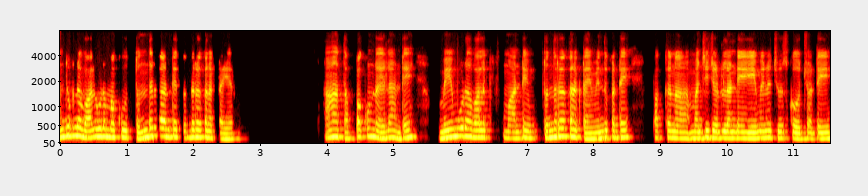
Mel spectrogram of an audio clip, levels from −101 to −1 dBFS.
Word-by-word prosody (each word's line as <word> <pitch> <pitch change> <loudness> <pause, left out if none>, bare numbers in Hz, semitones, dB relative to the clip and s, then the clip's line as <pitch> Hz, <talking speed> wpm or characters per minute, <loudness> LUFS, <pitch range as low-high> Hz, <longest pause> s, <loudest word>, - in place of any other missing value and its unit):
అందుకనే 220 +2 +3
వాళ్ళు 180 +4 +1
గూడా, 205 -1 +4
మాకు 190 0 -1 0.2
తొందరగా 210 +6 +2
అంటే 200 0 0
తొందరగ 190 +2 +1
కనెక్టయ్యారు. 145 -4 -3 1.4
ఆ! - - +2 0.2
తప్పకుండా. 200 +5 -1
ఎలా 185 +3 -1
అంటే, 165 +3 -1 0.5
మేము 195 +4 +4
గూడా 215 -1 +2
వాళ్ళకి 185 0 -1 0.2
మా 170 - -4
అంటే, 175 +3 -2 0.3
తొందరగా 195 +4 +3
కనెక్టయ్యాం. 160 -7 +1
ఎందుకంటే, 180 +1 -1 0.5
పక్కనా 175 0 -2 0.2
మంచి, 165 +2 0
చెడులండే 165 -1 +1 0.2
ఏమైనా 175 +3 0
చూసుకోవచ్చు. 165 -3 -3
అంటే, 155 +1 -3
180 Hz, 135 wpm, -23 LUFS, 165-195 Hz, 1.4 s, గూడా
